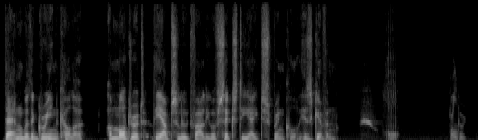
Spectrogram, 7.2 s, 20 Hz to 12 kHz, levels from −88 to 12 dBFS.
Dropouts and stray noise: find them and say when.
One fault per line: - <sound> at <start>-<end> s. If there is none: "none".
- breath at 5.4-6.0 s
- chirp at 6.8-7.0 s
